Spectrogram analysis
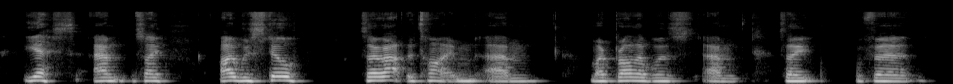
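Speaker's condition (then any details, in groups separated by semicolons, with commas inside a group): Cerebral palsy; from birth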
